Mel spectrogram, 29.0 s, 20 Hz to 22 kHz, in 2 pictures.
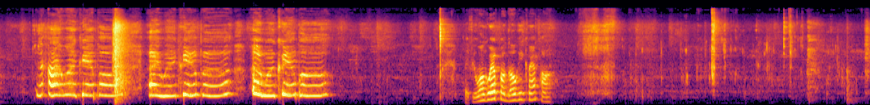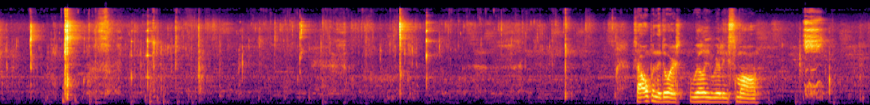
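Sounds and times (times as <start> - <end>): faint chewing: 9.6 - 25.0.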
